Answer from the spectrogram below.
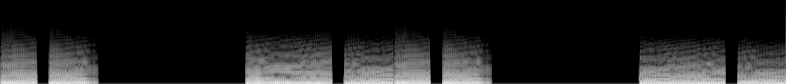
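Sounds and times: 
bass synth: 0:00.0 - 0:01.0, 0:02.5 - 0:05.0, 0:06.4 - 0:07.8.

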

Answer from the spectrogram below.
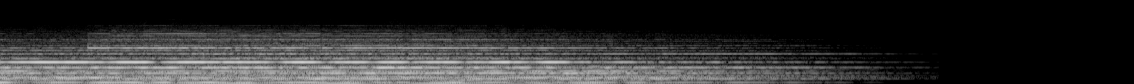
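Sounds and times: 
dramatic synth pad loop in F minor: 0:00.0 - 0:08.8.

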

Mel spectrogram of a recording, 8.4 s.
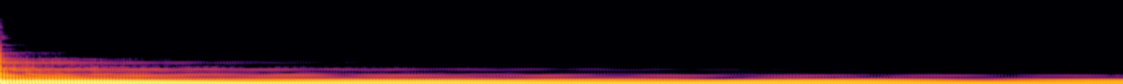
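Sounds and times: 
bass open E1 string note: 0:00.0 - 0:08.4.

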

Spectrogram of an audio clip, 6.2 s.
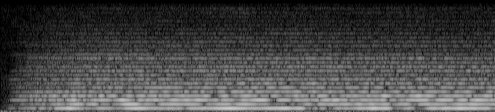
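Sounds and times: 
legato D2 note: 0:00.0 - 0:06.1.

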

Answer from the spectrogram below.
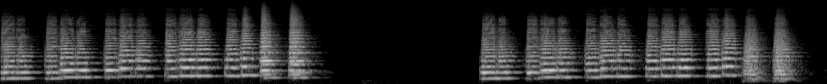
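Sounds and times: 
R&B horn riff in C sharp minor from unison to harmony: 0:00.0 - 0:03.3, 0:04.8 - 0:08.1.

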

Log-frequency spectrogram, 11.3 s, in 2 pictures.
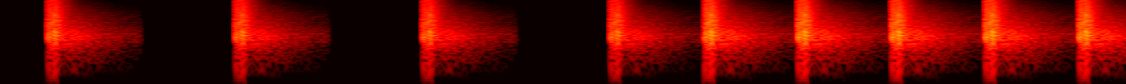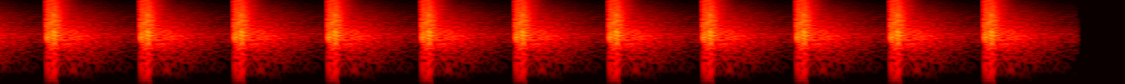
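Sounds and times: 
drum loop: 0:00.2 - 0:11.0
hand claps: 0:00.2 - 0:11.0.

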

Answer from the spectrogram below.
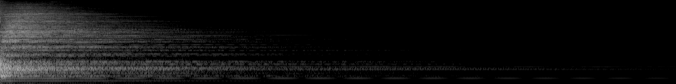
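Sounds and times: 
15 inch crash cymbal edge hit: 0:00.0 - 0:02.1.

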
